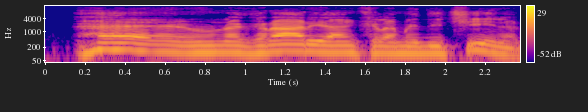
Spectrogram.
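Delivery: a bright, lightly merry retort; cheerful. A narrator's reading. Oreste cheerfully answering his father about studying medicine, mild cheer. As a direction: toss it back with easy good humour.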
